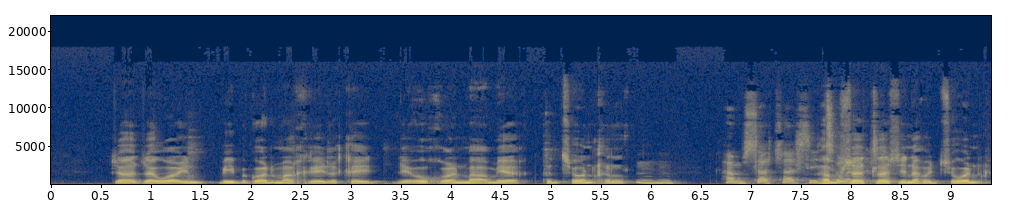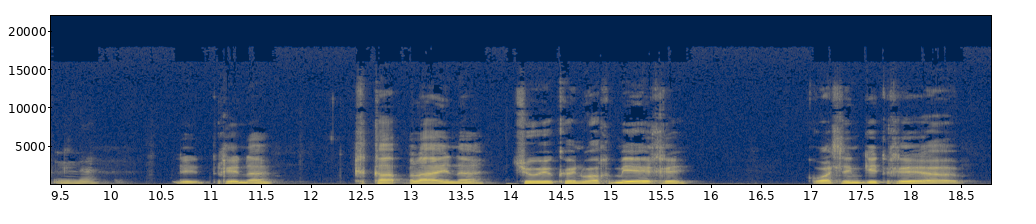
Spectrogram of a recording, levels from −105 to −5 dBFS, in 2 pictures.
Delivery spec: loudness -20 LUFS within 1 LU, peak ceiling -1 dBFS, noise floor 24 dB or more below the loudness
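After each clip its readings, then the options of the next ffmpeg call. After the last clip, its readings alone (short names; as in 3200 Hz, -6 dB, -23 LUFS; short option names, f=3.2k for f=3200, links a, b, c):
loudness -25.0 LUFS; peak -8.0 dBFS; loudness target -20.0 LUFS
-> -af "volume=5dB"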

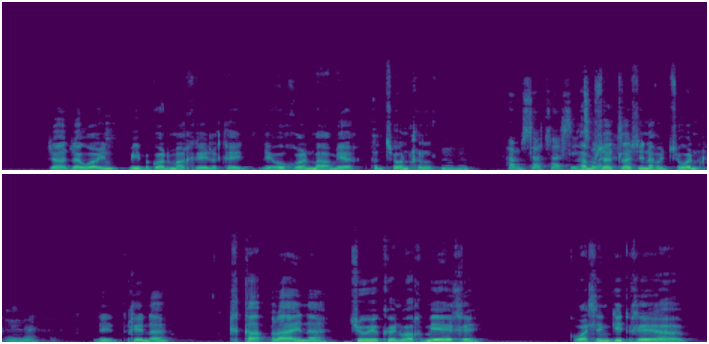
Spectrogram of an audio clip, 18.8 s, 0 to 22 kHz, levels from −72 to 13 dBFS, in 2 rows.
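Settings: loudness -20.0 LUFS; peak -3.0 dBFS; noise floor -60 dBFS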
